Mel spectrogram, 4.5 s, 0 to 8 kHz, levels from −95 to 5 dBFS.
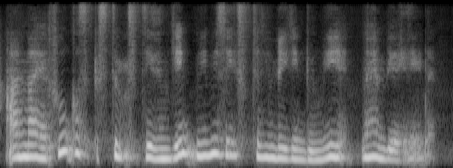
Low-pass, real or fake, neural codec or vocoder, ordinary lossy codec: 7.2 kHz; fake; codec, 16 kHz, 0.5 kbps, FreqCodec, larger model; MP3, 48 kbps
